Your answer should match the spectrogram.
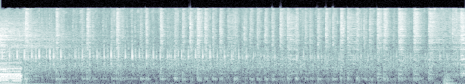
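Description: Steel blade of a Misono molybdenum-steel gyuto being stroked back and forth on a wet whetstone, a quick, even rhythm of gritty scraping strokes. Background music cuts off just at the start.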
